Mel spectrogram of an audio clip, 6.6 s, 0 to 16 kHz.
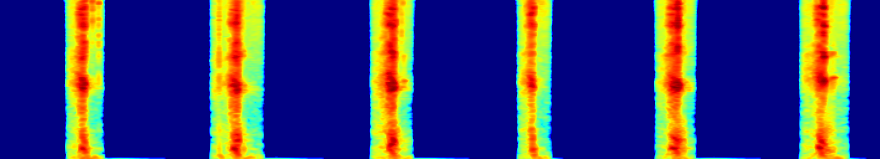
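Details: Audio-only recording of persistent hiccups lasting many hours per day over December 2019, described as violent and very loud; six sharp, abrupt gulping hiccups about one second apart with silence between.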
